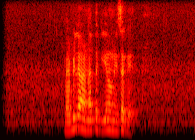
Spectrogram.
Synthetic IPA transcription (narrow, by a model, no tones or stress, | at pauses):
ʋæbilaːnæt̪əkijənunisəkḛ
